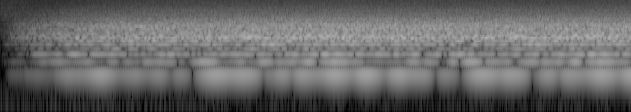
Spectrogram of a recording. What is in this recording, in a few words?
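Strings Violins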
